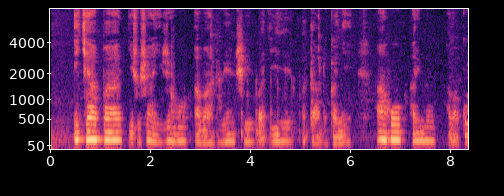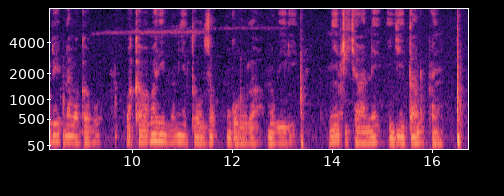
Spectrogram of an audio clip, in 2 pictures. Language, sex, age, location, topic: Kinyarwanda, male, 50+, Nyagatare, education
